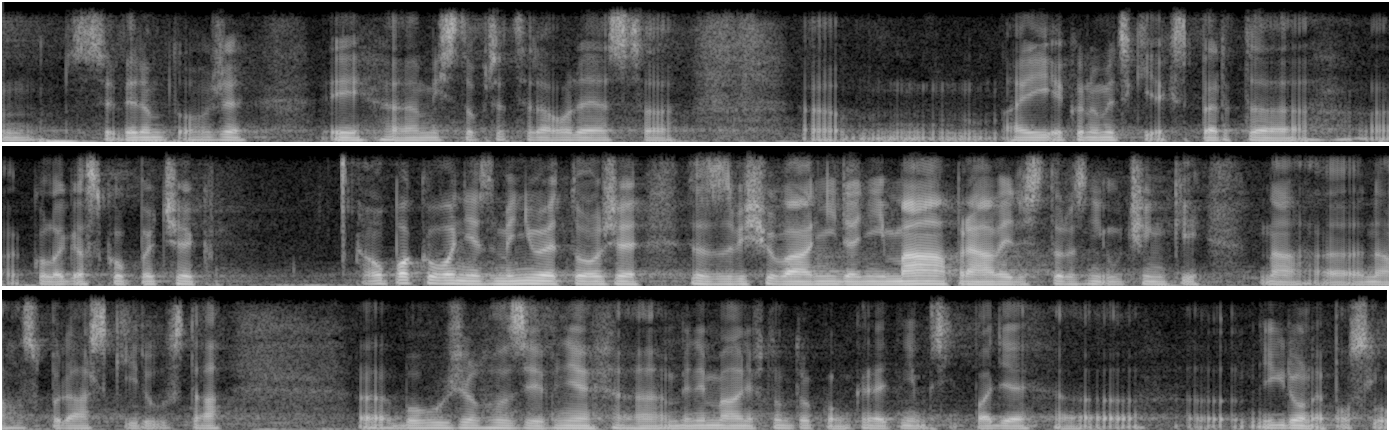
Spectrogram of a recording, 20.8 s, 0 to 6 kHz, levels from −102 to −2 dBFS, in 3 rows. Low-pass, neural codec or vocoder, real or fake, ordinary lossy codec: 5.4 kHz; none; real; Opus, 64 kbps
